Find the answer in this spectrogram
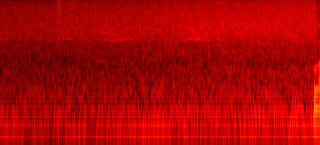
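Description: Steady outdoor background hiss that swells slightly over the last few seconds, with no distinct event in it.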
